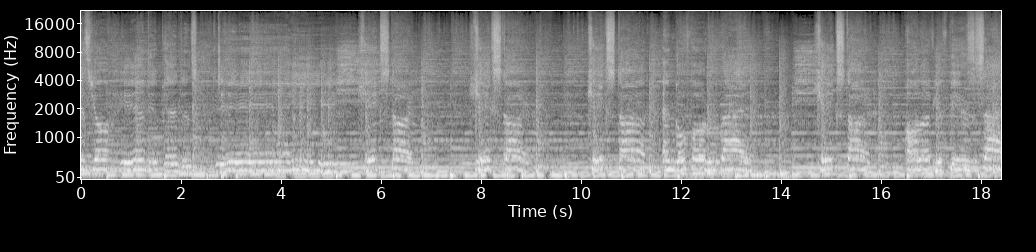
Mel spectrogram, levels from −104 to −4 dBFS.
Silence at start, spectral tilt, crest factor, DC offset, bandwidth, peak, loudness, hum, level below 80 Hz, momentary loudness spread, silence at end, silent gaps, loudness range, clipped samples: 0 s; -5 dB/octave; 14 dB; under 0.1%; over 20 kHz; -2 dBFS; -16 LUFS; none; -30 dBFS; 5 LU; 0 s; none; 1 LU; under 0.1%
